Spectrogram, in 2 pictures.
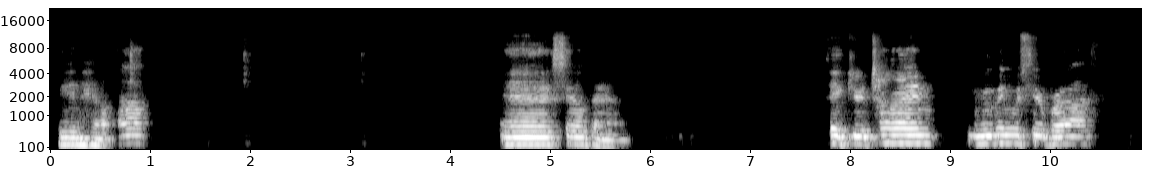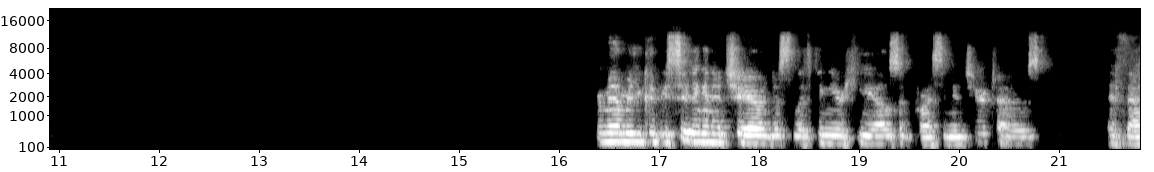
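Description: A woman speaks calmly and clearly, pausing between phrases.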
